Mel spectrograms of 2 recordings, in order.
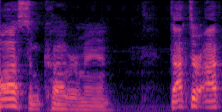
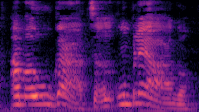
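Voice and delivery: mock Italian; 4 semitones higher, 6 dB quieter than usual.

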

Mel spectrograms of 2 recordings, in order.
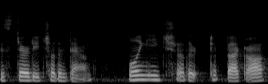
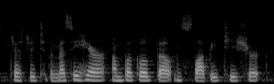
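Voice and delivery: usual speaking voice

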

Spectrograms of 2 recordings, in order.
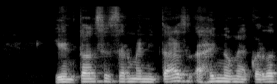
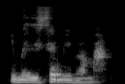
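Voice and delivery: usual speaking voice

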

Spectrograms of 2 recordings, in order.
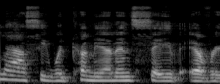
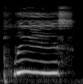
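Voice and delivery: begging dog. A narrator's reading. Lassie begging for cookie.

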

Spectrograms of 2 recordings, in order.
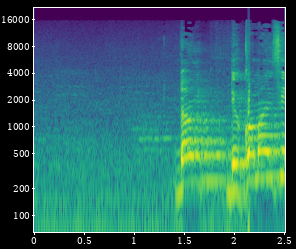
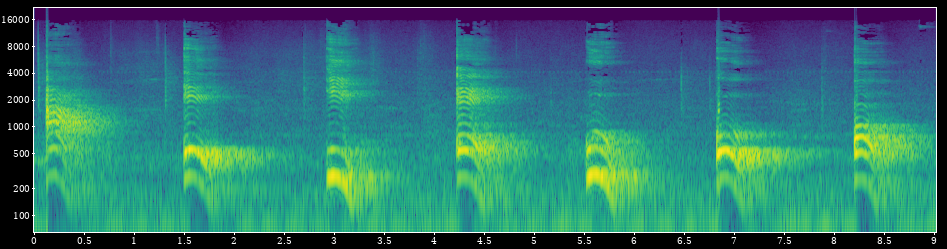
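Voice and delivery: alphabet recitation; 3 semitones higher, 5 dB quieter, much slower than usual. Shown as a demonstration. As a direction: recite each letter clearly with a pause after it, like a teacher. (récitation de l'alphabet nko, lettre par lettre)

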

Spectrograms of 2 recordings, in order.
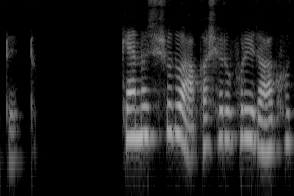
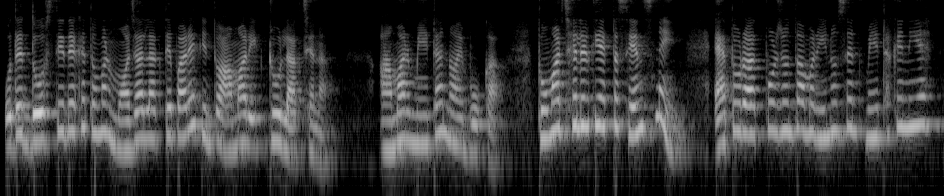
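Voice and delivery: angry shout, higher and louder; 5 semitones higher, 6 dB louder than usual. A narrator's reading. Rohini yelling at Akash about her daughter, angry shout. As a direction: lose control and yell at him. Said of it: "চেঁচিয়ে উঠলাম".

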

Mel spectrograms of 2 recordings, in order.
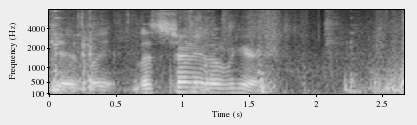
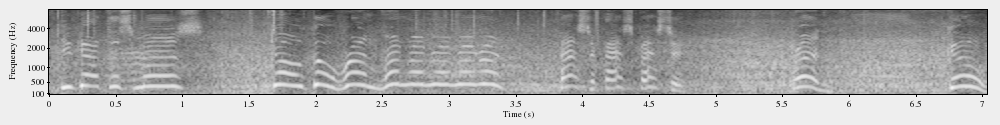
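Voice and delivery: excited cheering. Real, not acted. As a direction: cheer her on at full speed. Cheering child running.

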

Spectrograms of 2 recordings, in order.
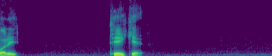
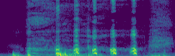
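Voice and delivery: high breathy disbelieving laugh; 3 dB quieter than usual. Real, not acted. Can't believe the catch.

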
